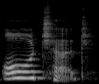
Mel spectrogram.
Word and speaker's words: orchard: place it's called an orchard again all church we don't pronounce the ARS okay it's all charged orchard again Oh church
